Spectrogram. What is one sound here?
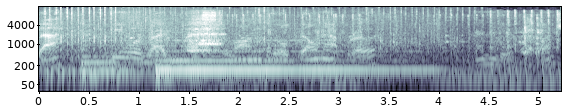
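A motorcycle engine idles and revs loudly.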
